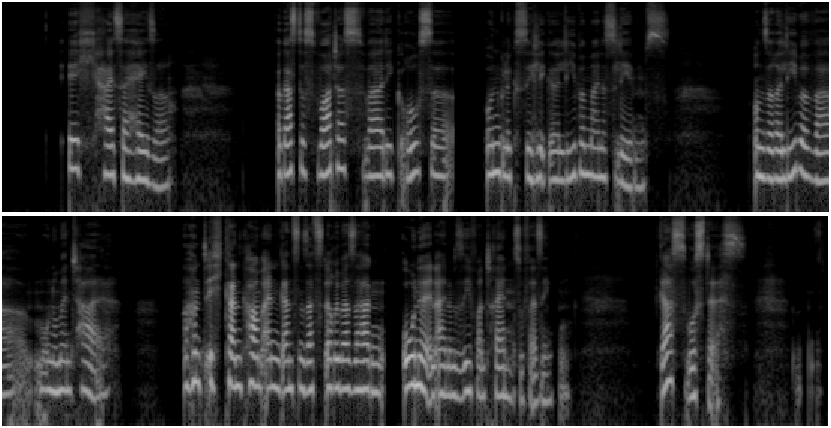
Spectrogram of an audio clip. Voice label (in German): Hoerbuch Jugendbuch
